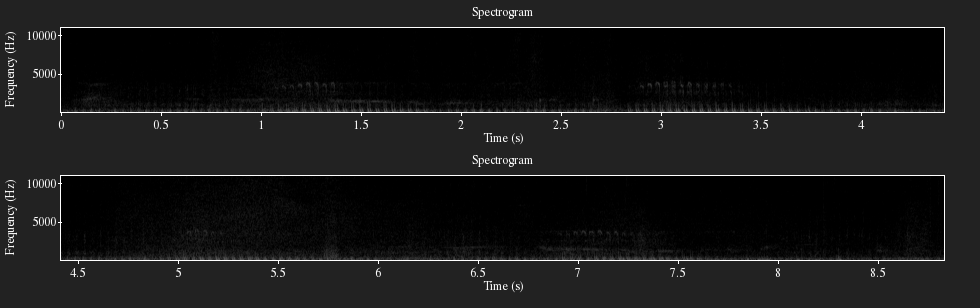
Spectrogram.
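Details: Male kitten asleep and snoring; a coarse, fast-throbbing low drone surging in breath cycles about every two seconds, thin whistly squeaks riding on some breaths.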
